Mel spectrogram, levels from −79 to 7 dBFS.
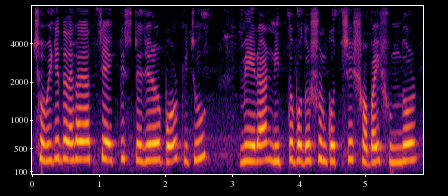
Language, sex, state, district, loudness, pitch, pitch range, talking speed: Bengali, female, West Bengal, Jhargram, -13 LUFS, 295 Hz, 280-315 Hz, 145 wpm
